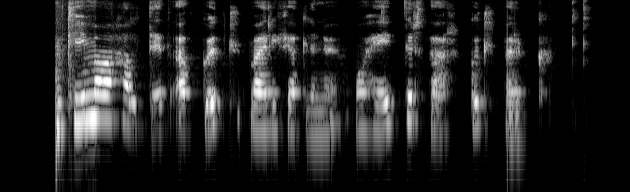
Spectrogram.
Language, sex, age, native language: Icelandic, female, 40-49, Icelandic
